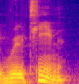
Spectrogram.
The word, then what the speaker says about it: 루틴: So routine is basically routine, but we pronounce it routine. So it's slightly different, right?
